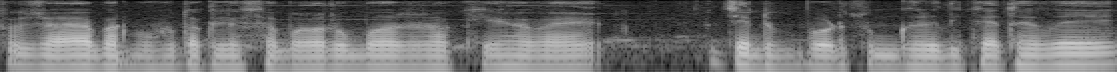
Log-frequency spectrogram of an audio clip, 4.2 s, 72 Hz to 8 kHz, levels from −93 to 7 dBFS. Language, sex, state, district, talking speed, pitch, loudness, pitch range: Chhattisgarhi, male, Chhattisgarh, Sarguja, 185 wpm, 105 Hz, -20 LUFS, 105-110 Hz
